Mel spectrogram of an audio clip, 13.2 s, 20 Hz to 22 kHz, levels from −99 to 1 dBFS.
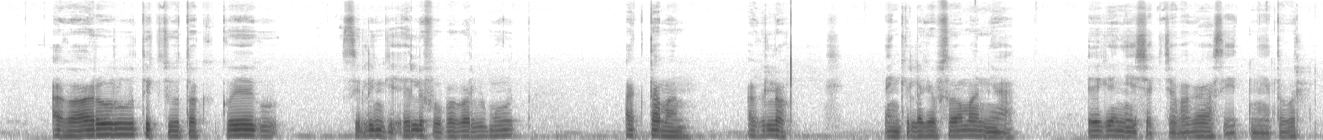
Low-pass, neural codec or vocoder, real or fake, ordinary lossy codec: none; vocoder, 44.1 kHz, 128 mel bands every 512 samples, BigVGAN v2; fake; none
